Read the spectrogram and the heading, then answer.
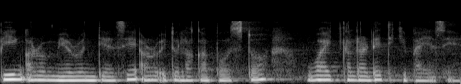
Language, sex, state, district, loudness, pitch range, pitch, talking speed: Nagamese, female, Nagaland, Dimapur, -17 LUFS, 185-210 Hz, 195 Hz, 205 wpm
